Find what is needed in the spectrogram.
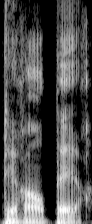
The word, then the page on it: téraampère: [te.ʁa.ɑ̃.pɛʁ]; Paris; France (Île-de-France); /te.ʁa.ɑ̃.pɛʁ/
